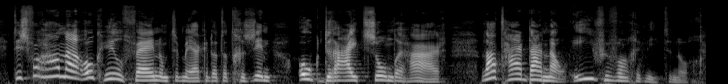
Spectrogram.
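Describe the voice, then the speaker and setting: A woman's voice: on the low side, very animated, normal speed. A woman playing an affectionate, fussing mother of grown-up children in a radio drama, repeating herself as she goes. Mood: soothing. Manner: fussy, repeats herself, coaxing endearments. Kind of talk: naturalistic Dutch radio drama acting.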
